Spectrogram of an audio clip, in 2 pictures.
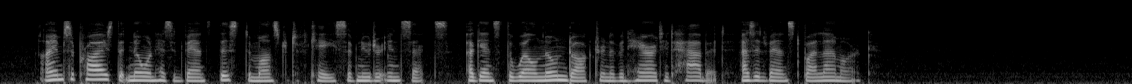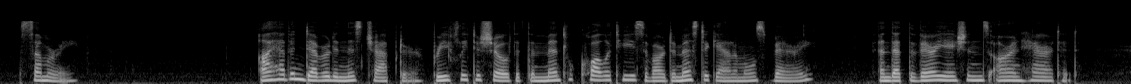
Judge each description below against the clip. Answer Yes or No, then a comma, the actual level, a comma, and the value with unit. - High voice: No, medium, 180 Hz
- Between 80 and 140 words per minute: Yes, slow, 135 wpm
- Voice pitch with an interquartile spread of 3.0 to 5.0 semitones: No, narrow, 2.4 semitones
